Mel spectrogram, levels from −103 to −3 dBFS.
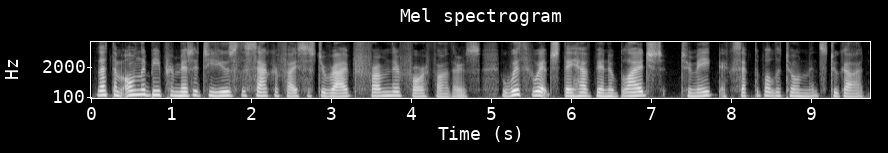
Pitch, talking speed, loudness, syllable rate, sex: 185 Hz, 155 wpm, -21 LUFS, 5.0 syllables/s, female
